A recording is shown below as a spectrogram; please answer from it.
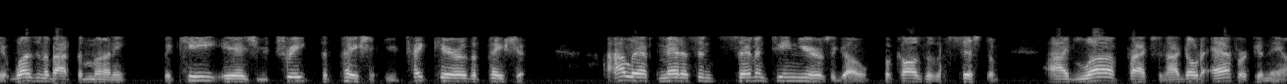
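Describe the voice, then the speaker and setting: A man with an ordinary speaking voice, fairly high in pitch, at a moderate pace. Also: ordinary pitch variation. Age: 60s. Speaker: retired physician, caller. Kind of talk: call-in talk radio.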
